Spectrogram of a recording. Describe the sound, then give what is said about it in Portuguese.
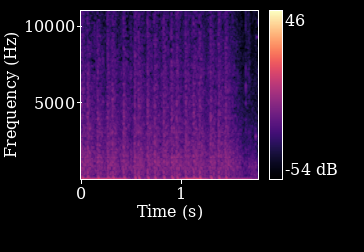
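A rapid, steady burst of gunshots, more than a dozen sharp cracks fired in quick succession like automatic fire, loud, with no voices, as a man stands up and fires during a firefight. “levantou e disparou.”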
